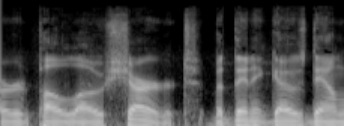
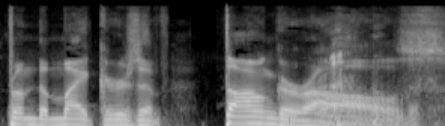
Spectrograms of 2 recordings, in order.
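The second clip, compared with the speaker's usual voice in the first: ad announcer; slower than usual. Acted. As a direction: boom it out like a TV commercial. Mock ad announcement.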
